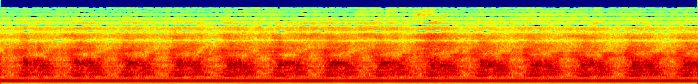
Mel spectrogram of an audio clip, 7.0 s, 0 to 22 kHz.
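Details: Consul Facilite CWC10 washer that would not power on, fixed by replacing the power board: steady low motor hum with an even swish about twice a second, smooth and regular with no knocking. The spin runs normally.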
